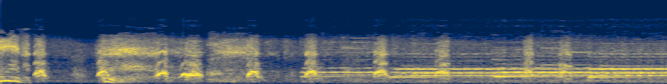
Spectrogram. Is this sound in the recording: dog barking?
yes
